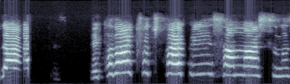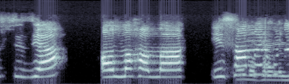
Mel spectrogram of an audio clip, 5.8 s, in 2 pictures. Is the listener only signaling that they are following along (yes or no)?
no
